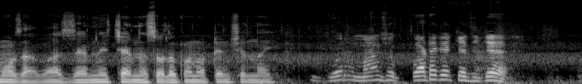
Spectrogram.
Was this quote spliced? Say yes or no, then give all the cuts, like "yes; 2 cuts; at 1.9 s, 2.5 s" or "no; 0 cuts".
no; 0 cuts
